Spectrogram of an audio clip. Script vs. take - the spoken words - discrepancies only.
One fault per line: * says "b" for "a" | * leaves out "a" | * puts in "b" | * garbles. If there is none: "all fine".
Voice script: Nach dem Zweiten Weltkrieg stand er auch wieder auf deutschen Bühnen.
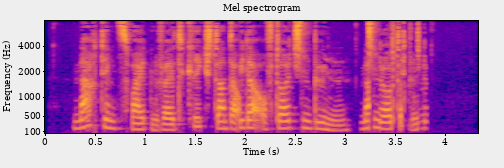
* leaves out "auch"
* garbles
